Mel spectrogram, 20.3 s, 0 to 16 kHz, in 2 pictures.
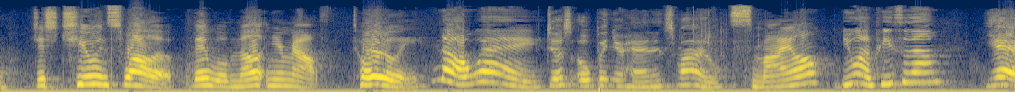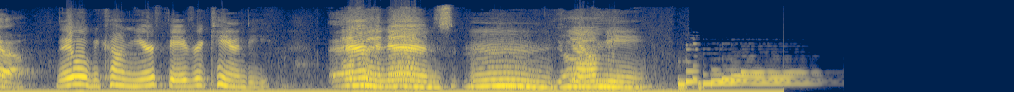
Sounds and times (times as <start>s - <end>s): Music: 16.9s - 18.6s.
